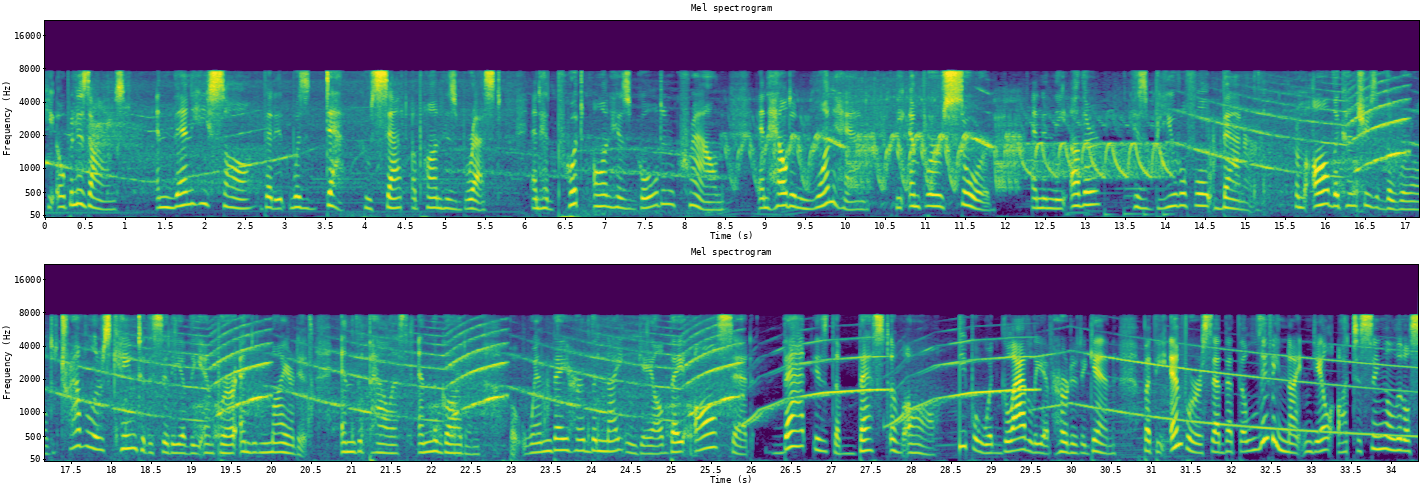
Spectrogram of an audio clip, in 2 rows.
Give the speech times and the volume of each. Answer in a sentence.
The speech can be heard from 0.0 to 34.3 s, at a steady volume.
